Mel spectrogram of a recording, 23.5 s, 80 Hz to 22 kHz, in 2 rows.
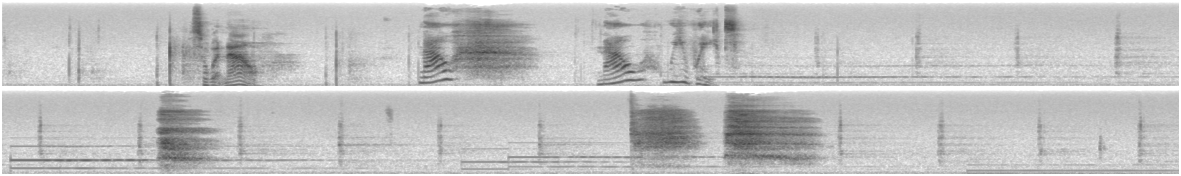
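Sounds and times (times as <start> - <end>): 
speech: 1.9 - 2.7, 4.2 - 4.8, 6.0 - 7.5
soft sustained tones humming: 3.0 - 23.5
clock ticking: 6.0 - 23.5
loud breathy gasps: 18.1 - 20.1.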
